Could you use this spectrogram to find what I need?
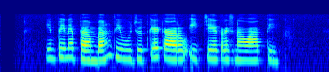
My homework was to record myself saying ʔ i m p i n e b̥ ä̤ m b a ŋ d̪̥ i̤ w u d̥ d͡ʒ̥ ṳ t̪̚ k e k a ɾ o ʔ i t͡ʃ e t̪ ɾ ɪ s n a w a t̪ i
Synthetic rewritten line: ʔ i m p i n e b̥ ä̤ m b a ŋ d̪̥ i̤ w u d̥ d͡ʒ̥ ṳ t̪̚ k e k a ɾ o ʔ i t͡ʃ e t̪ ɾ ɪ s n a w a t̪ i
